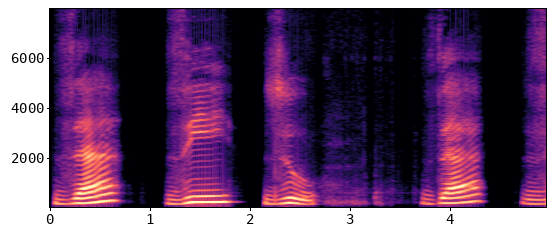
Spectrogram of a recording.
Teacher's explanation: Keluar dari ujung lidah sama seperti sa, keluar dari ujung lidah diletakkan pada dinding bagian dalam gigi seri, ini bagian bawah, dan pangkal lidah tidak terangkat. Dan ada suara desisan yang menyertai saat huruf keluar. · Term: huruf dza, huruf za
